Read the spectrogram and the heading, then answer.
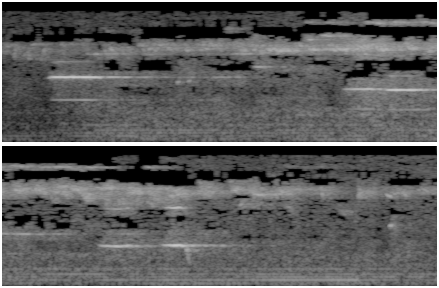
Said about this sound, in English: One of the most welcome sounds, though in nothing like the intensity of the past bird song, is the call of the kōkako.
